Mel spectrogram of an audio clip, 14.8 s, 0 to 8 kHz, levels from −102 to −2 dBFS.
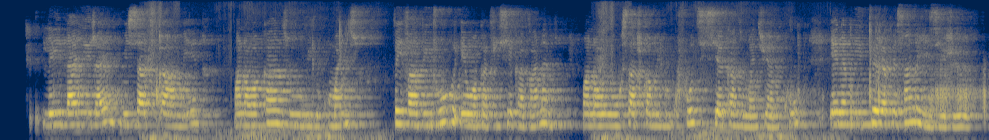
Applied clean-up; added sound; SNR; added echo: none; Zipper (clothing); 18 dB; reverberation time 1.0 s.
